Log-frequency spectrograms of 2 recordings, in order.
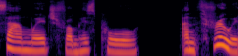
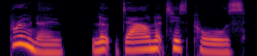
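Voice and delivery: usual speaking voice

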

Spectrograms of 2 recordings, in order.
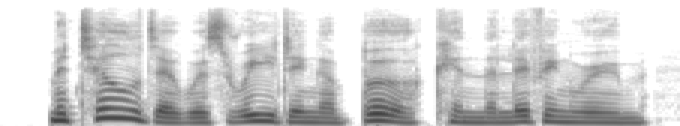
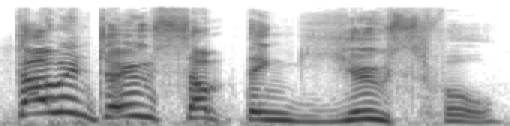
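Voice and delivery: angry shout; 9 semitones higher, 8 dB louder than usual. A narrator's reading. Mister Wormwood yelling at Matilda, loud. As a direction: rant at her.

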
